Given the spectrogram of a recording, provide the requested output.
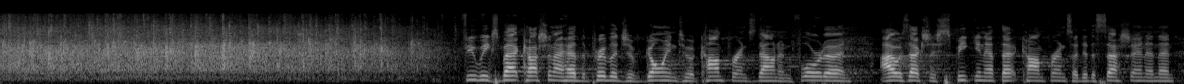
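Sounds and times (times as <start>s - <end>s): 
audience applause: 0.0s - 4.6s
speech: 4.6s - 11.8s.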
